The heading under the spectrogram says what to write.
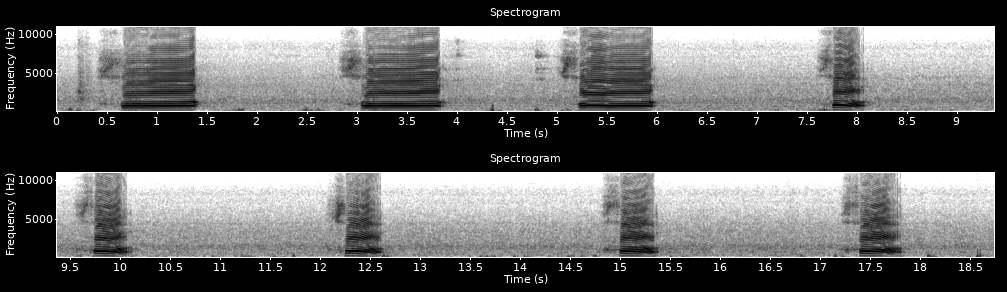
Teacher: हलक पे जोर दें और मुंह को गोल करके पुर करके पढ़ना है।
